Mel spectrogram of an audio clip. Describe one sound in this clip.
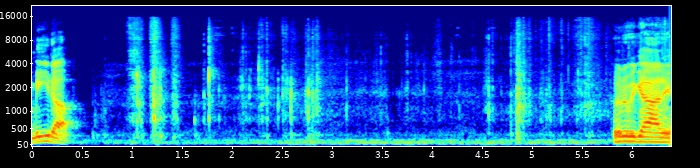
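A foil pack is torn open.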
